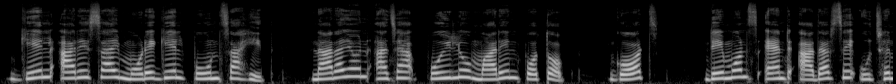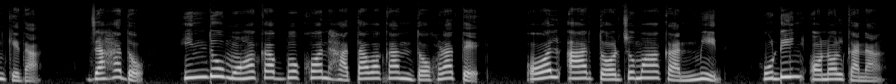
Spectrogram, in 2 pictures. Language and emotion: Santali, neutral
